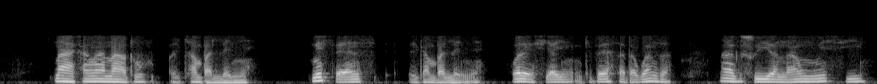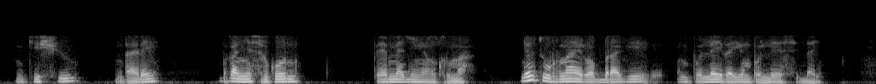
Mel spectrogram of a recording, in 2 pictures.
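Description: A speech clip carrying the Bluetooth CVSD headset codec throughout: nothing gets past about 3.8 kHz, the s sounds come out scratchy, and a grainy hiss sits underneath. That's a one-bit up/down coder with adapting steps, which fits a 64 kbps headset link.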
